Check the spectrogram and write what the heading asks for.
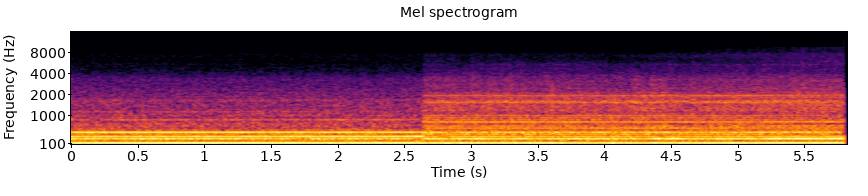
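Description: Small tiller outboard motor running steadily at speed, pushing an aluminium dinghy along. Its tone shifts slightly about halfway through.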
